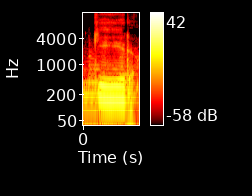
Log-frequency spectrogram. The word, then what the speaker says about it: Gide: You know, there's this marvelous quote from um, Andre Gide.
